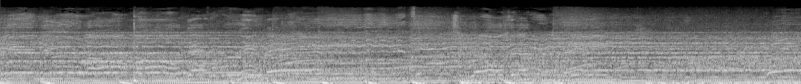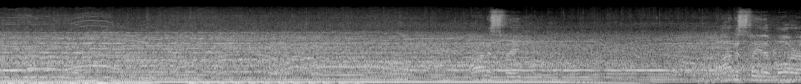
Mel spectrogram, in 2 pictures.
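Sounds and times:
person singing gliding notes: 0.0s - 15.7s
band holding sustained chords: 0.0s - 16.0s.

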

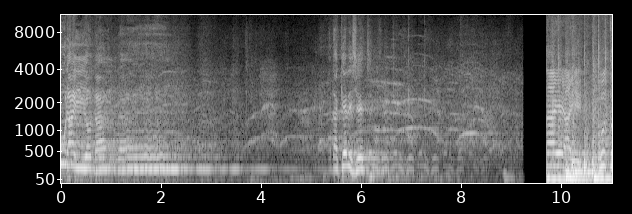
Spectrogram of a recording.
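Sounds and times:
wavering calls from crowd: 0.0s - 9.2s.

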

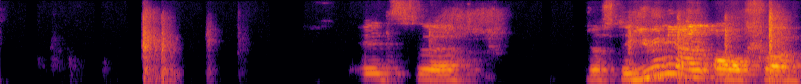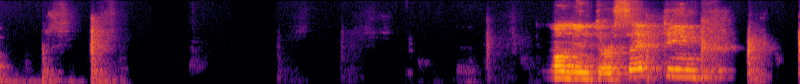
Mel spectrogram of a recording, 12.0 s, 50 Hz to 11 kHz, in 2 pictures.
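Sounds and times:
chalk writing on blackboard: 3.4s - 3.8s, 6.3s - 6.9s.

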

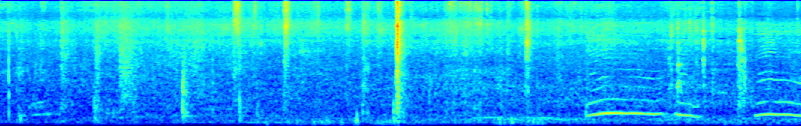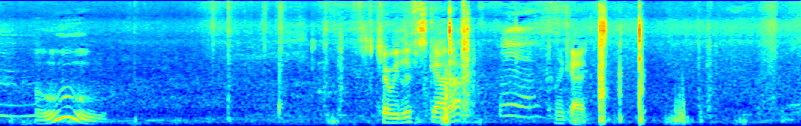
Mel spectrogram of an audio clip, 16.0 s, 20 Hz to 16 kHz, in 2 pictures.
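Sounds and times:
footsteps: 0.0s - 5.5s.

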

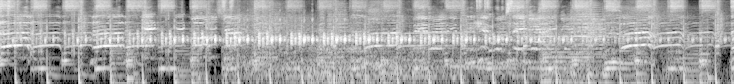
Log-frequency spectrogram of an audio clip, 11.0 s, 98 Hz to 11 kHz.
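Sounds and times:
fast-repeating high riff: 0.0s - 11.0s
kick drum: 0.0s - 11.0s
uptempo dance music: 0.0s - 11.0s.

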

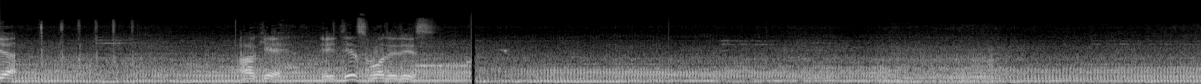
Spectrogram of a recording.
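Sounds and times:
road and wind noise: 0.0s - 12.0s
motorcycle engine running: 0.2s - 12.0s.

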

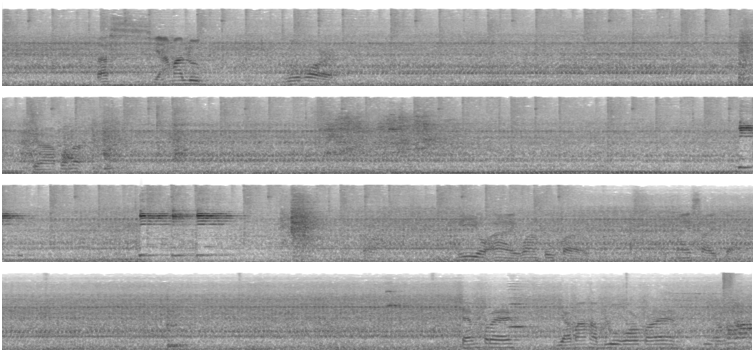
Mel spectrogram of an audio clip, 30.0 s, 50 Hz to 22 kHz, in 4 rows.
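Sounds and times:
motorcycle engine running: 0.0s - 30.0s
horn beeps: 14.8s - 15.6s, 16.2s - 17.6s.

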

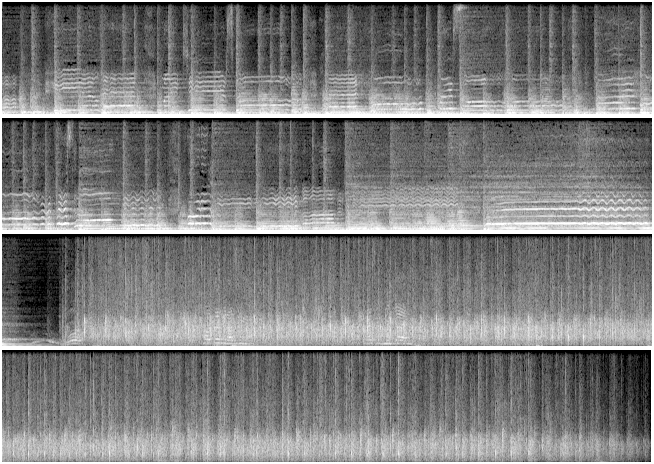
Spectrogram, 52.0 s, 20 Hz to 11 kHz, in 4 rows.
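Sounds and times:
audience applauding: 26.6s - 51.9s.

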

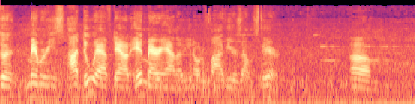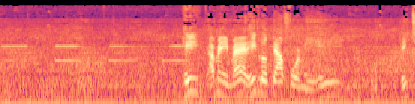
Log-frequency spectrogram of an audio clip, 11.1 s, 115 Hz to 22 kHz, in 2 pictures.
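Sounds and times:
reversing alarm beeping: 4.1s - 9.4s.

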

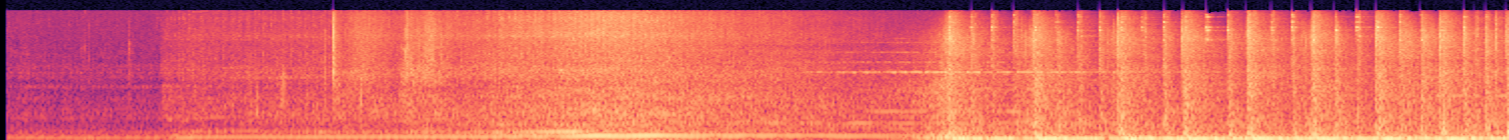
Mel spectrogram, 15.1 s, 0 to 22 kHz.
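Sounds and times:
car engine idling and accelerating: 0.1s - 15.0s
tyres on wet road: 0.1s - 15.0s.

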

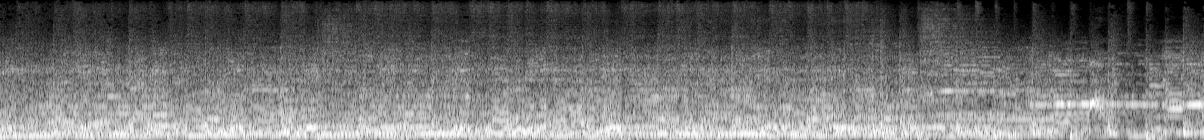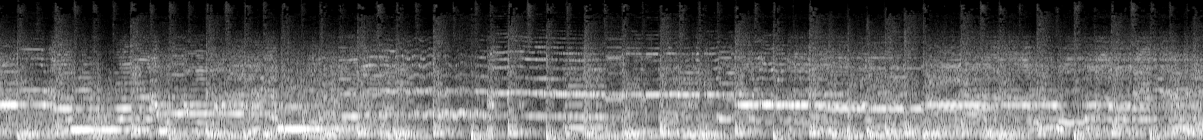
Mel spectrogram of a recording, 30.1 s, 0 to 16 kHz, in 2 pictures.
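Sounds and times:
bending guitar lead line: 0.0s - 30.0s
live rock band playing: 0.0s - 30.0s.

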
